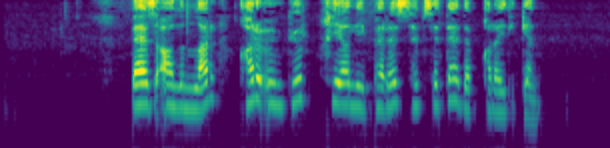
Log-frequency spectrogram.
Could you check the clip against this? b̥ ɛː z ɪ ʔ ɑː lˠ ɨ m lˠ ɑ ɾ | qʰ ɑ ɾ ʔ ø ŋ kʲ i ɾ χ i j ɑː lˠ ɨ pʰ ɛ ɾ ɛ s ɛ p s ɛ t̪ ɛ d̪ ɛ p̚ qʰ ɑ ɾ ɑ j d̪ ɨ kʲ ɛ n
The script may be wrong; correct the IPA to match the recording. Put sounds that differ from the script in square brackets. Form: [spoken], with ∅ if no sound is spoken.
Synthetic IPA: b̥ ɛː z ɪ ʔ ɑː lˠ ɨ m lˠ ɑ ɾ | qʰ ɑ ɾ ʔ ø ŋ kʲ [y] ɾ χ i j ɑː lˠ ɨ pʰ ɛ ɾ ɛ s ɛ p s ɛ t̪ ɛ d̪ ɛ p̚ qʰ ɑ ɾ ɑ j d̪ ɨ kʲ ɛ n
